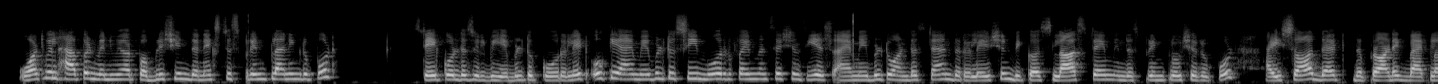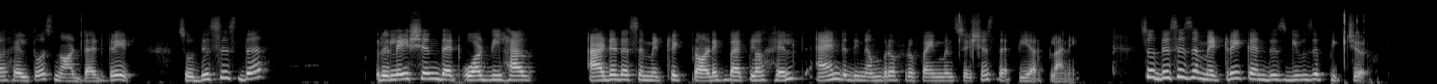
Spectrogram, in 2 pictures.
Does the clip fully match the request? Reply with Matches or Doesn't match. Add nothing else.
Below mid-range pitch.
Doesn't match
